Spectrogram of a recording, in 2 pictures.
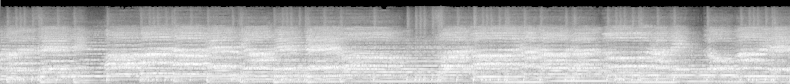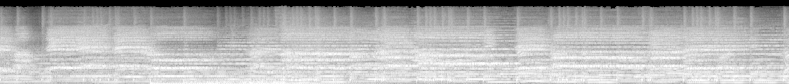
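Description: Children's choir singing a hymn in Mizo, many young voices together, over instrumental accompaniment with a stepping bass line.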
